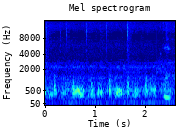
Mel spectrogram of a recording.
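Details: Fetal heartbeat on home Doppler at 9 weeks pregnant with third baby, first time found: fast soft whooshing pulses around 160 a minute over low rumble, close to the mother's slower pulse from placenta and cord.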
